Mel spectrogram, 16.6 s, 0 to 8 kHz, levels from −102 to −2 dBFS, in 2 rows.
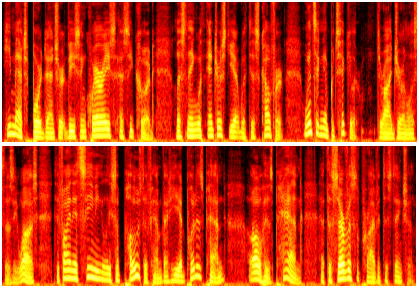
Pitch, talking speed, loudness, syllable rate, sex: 120 Hz, 155 wpm, -21 LUFS, 5.1 syllables/s, male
